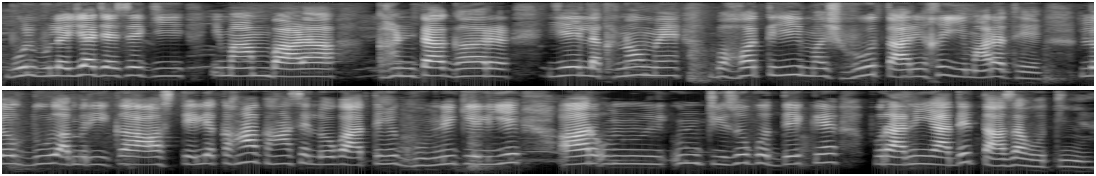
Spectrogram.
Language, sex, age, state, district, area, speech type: Urdu, female, 18-30, Uttar Pradesh, Lucknow, rural, spontaneous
